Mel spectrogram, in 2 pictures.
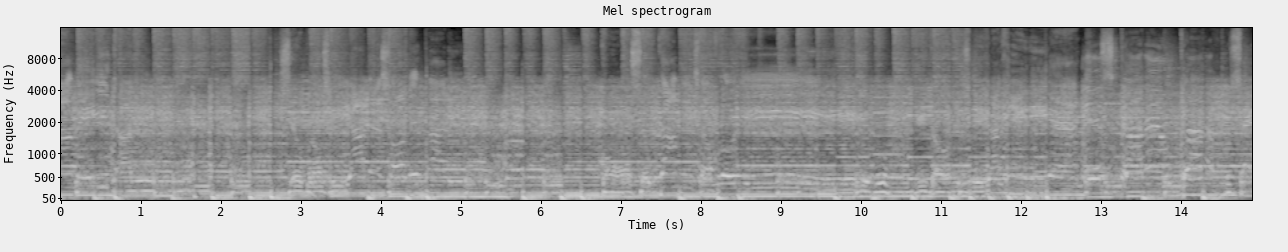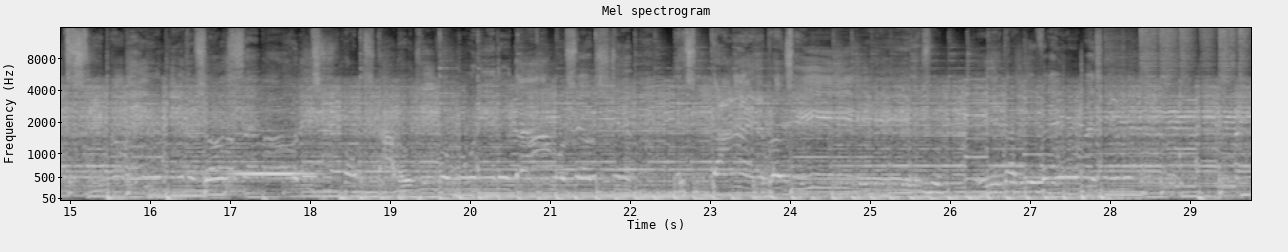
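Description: Hard rock band playing live: electric guitars over bass guitar and drums, steady and loud.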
